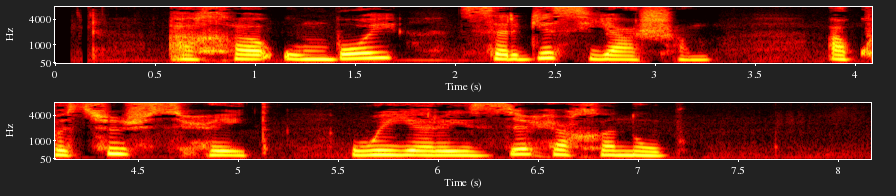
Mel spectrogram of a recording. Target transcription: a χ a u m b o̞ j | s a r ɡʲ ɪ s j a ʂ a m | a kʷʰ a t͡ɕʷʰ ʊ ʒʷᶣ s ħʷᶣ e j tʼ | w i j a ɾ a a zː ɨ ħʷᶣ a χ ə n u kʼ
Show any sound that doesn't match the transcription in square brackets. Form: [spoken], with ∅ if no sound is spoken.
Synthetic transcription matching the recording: a χ a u m b o̞ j | s a r ɡʲ ɪ s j a ʂ a m | a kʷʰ a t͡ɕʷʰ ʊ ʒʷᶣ s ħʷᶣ e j tʼ | w i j a ɾ a [i] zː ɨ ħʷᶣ a χ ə n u [pʼ]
